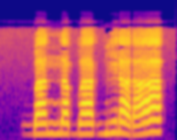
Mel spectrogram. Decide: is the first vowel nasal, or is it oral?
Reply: oral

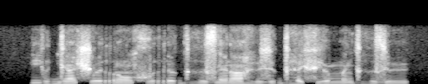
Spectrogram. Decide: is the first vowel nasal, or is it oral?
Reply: oral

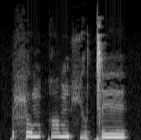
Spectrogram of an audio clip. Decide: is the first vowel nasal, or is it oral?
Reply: oral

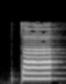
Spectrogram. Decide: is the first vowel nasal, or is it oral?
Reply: oral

